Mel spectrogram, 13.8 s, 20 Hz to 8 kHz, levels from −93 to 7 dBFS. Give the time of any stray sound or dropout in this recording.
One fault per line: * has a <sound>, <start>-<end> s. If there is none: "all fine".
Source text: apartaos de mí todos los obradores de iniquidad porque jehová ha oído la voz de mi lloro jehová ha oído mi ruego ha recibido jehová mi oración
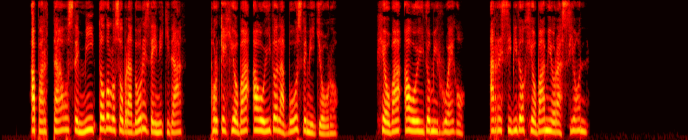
all fine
